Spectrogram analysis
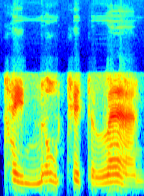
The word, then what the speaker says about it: Tenochtitlan: They pronounce it Tenochtitlan, but it's spelled T-E-N-O-C-H, Enoch, to Enoch, Titlan.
